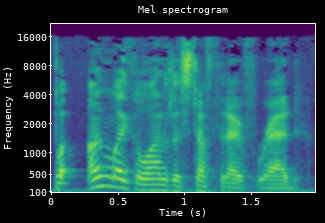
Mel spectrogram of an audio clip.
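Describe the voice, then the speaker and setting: A man's voice: mid-range voice, sing-song, quick pace, a little hiss or hum. A man hosting a casual podcast chat, rambling with lots of fillers and the odd swear. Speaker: comic book podcast host.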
